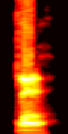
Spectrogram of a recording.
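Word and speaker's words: ق: So that's fa, and this one's qa. Qa. So curled qa. Qa. Now this is different from kaf, which is going to come. You pronounce it from the depths of your throat. Qa. Qa. Qa.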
